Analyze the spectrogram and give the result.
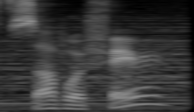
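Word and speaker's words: Savoir Faire: means you won't be shooting at all software fair but that's how it's pronounced acrobats thieves and bearable show-offs cyber fair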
